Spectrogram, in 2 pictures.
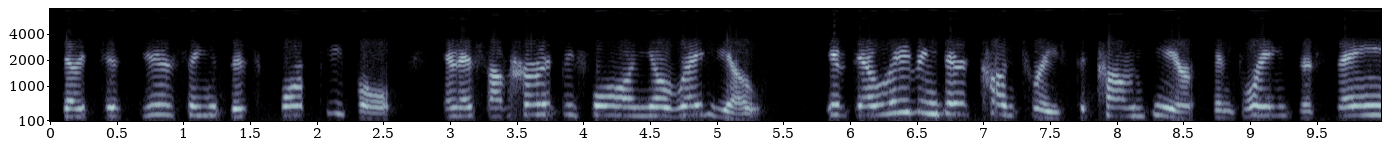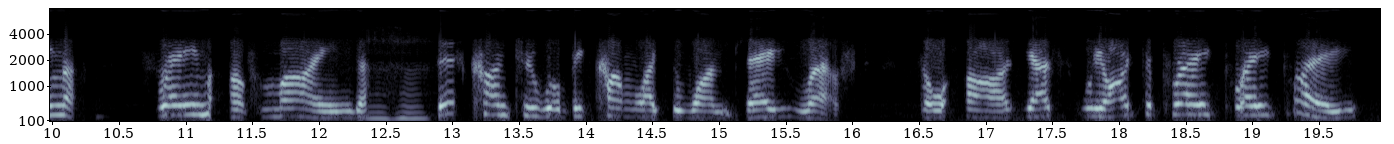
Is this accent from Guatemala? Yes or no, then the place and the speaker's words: yes; Guatemala; born there; moved away; I am Spanish. I was born in Guatemala, Central America, 74 years ago.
